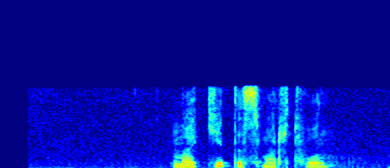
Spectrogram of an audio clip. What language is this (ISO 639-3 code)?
rus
